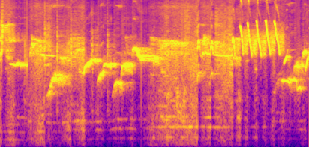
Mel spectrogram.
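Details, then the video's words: White-rumped shama song, a long varied tembakan phrase: loud whistled notes sliding between pitches, buzzy passages, and a fast run of high repeated trills near the end. "mure tembakan panjang"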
